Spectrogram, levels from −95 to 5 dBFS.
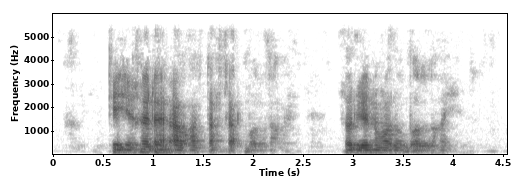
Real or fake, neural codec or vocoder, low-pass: real; none; 5.4 kHz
